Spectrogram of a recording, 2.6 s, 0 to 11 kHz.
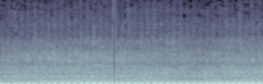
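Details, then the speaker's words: Sniper 150 motorcycle after reset and tuning done the day before: even, steady single-cylinder idle with regular low pulses, no stumble or dying; engine speed and idle now okay. "Okay na yung engine speed niya, yung minor niya. Okay na yung pinaka-idle niya."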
